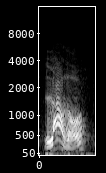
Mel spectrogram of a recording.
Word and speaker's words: lado: When the da sound occurs between vowels, it is pronounced th. Thus we have lado, meaning side, like this side of the street, or duda, meaning doubt.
